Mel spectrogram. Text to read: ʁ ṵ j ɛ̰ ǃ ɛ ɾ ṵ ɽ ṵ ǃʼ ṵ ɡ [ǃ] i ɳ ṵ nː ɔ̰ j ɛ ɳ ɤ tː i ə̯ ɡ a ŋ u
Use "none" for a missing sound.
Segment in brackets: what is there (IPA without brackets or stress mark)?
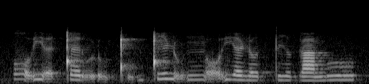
ǃ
